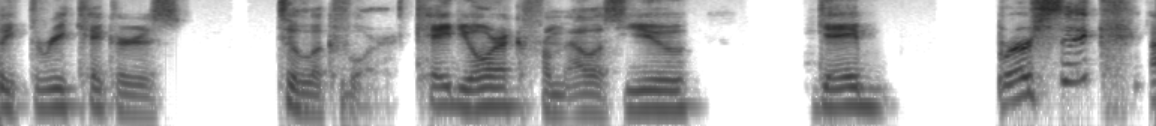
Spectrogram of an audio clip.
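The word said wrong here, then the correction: Brkic: I think is how you say his name, Berkich. – From Oklahoma. – Berkich.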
